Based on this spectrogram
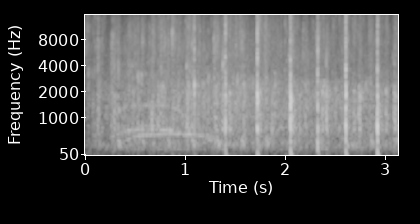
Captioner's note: applause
